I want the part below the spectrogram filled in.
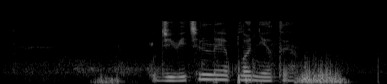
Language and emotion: Russian, neutral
